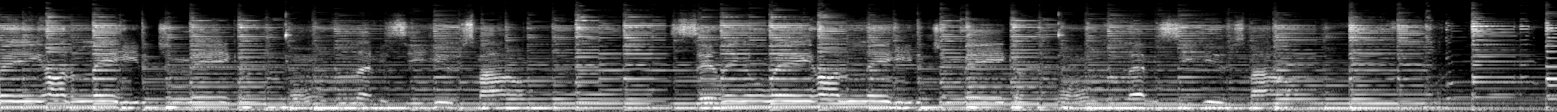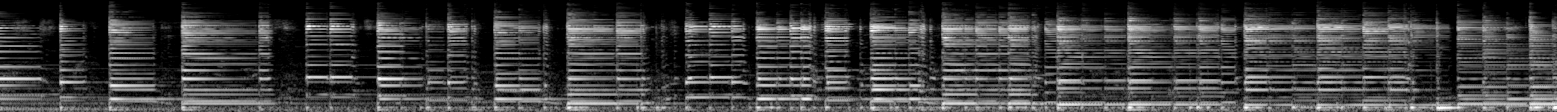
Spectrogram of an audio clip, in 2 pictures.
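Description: Solo acoustic guitar playing an instrumental break. Full strummed chords ring for about the first half, then it turns to single picked notes, each struck and left to die away.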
